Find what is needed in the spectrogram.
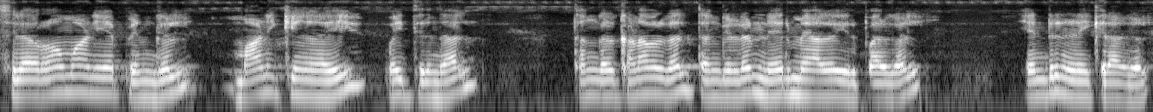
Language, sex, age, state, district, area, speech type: Tamil, male, 18-30, Tamil Nadu, Madurai, rural, read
